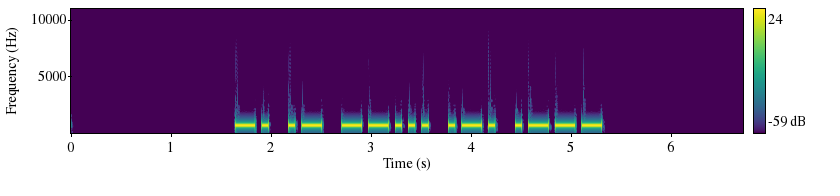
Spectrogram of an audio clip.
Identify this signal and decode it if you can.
Morse code, heard as a keyed tone, about 18 wpm, 700 Hz. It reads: NA7RJ
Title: Speed Racing - USA 2x2 Call Signs 15wpm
